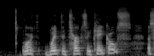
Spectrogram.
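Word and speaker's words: Caicos: Um, went went to Turks and Caos.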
